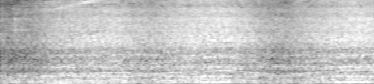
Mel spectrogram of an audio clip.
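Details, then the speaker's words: Isuzu MU-X diesel after low-power repair: revved, engine climbs and falls cleanly, pulling up quickly with no stumble, quiet underneath; throttle response now healthy and immediate. "Pag tinapakan mo, talagang galit na siya. So tingnan mo yung pako guys. Nagre-response talaga siya agad."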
